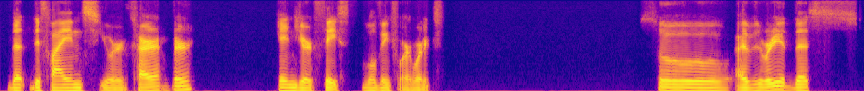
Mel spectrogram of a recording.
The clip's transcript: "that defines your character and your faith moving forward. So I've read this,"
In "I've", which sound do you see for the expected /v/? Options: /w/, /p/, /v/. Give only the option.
/w/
